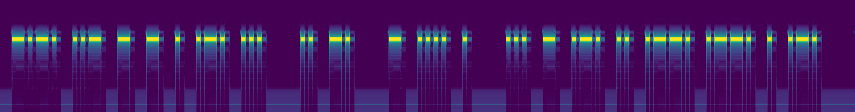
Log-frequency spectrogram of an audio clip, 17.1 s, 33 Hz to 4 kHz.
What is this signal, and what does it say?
Morse code, heard as a keyed tone, about 15 wpm, spaced as for 13 wpm, 750 Hz. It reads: CUTTERS IN THE STRIPPER
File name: Morse / 13WPM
